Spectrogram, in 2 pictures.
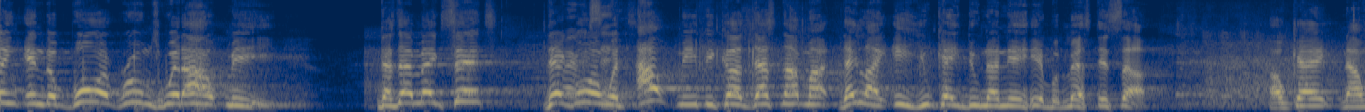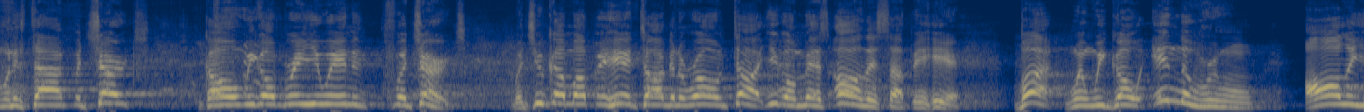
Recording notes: In this live episode from Mexico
